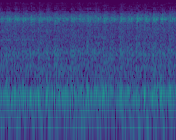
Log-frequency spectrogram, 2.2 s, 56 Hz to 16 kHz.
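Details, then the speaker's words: 2016 Bajaj Pulsar 150 after repair, owner previously told of cam-side noise: steady, even single-cylinder idle with no ticking or chain rattle over the exhaust, holding constant revs and sounding healthy. "ரொம்ப அருமையா இருக்கு வண்டி சவுண்ட்ன்றது எதுவுமே இல்லை பிரளும் இல்லை"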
